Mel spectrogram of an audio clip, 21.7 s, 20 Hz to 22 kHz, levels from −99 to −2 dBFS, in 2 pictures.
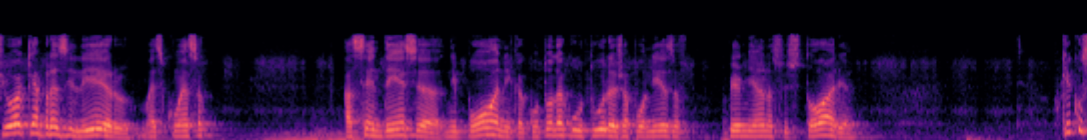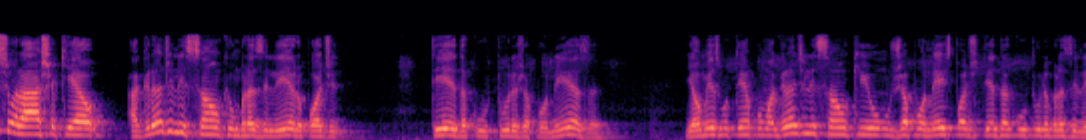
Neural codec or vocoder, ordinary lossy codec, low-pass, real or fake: codec, 16 kHz, 16 kbps, FunCodec, trained on Chinese and English, 50 frames a second; none; none; fake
